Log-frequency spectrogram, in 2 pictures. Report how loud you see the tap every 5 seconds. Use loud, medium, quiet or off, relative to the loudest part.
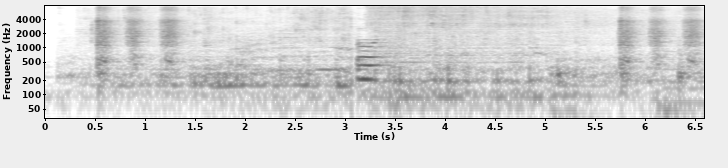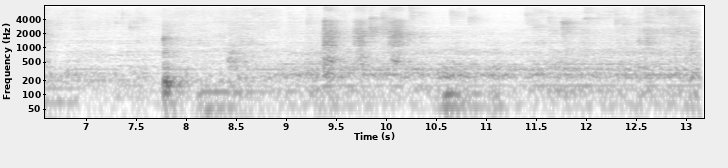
loud, medium, medium.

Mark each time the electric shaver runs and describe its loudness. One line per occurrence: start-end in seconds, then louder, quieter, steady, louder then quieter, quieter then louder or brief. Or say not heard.
not heard.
